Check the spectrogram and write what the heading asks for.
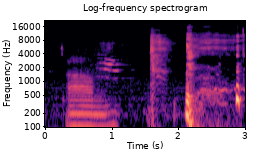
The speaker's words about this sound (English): We've got this cat that's trying to blow up our spot right now. Yeah, right. Here, let's talk to the audience, cat.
